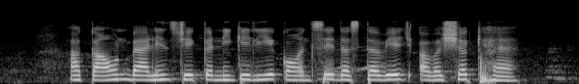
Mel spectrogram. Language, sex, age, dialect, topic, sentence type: Hindi, female, 18-24, Marwari Dhudhari, banking, question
